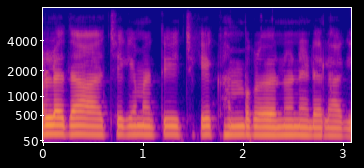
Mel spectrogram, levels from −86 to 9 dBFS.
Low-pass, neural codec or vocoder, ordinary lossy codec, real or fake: none; none; none; real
